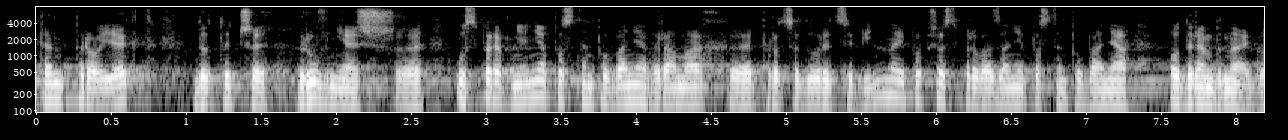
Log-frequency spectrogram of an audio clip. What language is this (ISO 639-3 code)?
pol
